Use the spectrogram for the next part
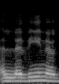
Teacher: Lam shamsiyya, idgham shamsi. Ya, natural mud extended for 2 counts.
